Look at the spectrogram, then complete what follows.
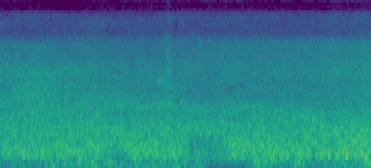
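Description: Ocean surf washing over the shallows around the legs, a steady rush of water with wind rumbling on the microphone.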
